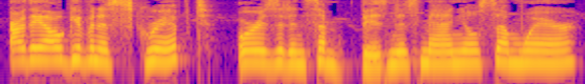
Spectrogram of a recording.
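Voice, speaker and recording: A pampered, cute teenage girl played by an actress in a video game, with a high voice and a dry, close sound. She talks bluntly and coquettishly, demanding and playful. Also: fairly even intonation, brisk, darkish tone, no room sound, close to an everyday voice. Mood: exasperated. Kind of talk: video game dialogue acting.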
